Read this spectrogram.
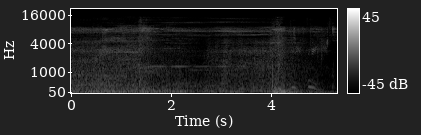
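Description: A crystal tower shatters with a loud burst.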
